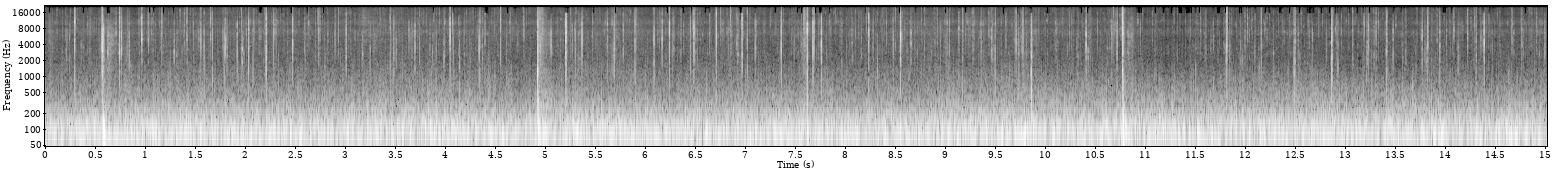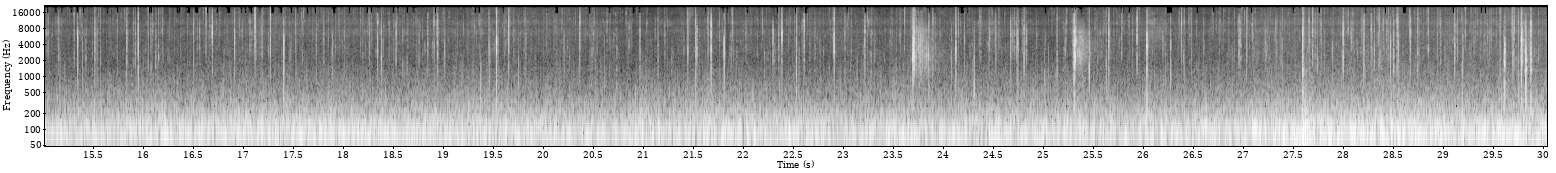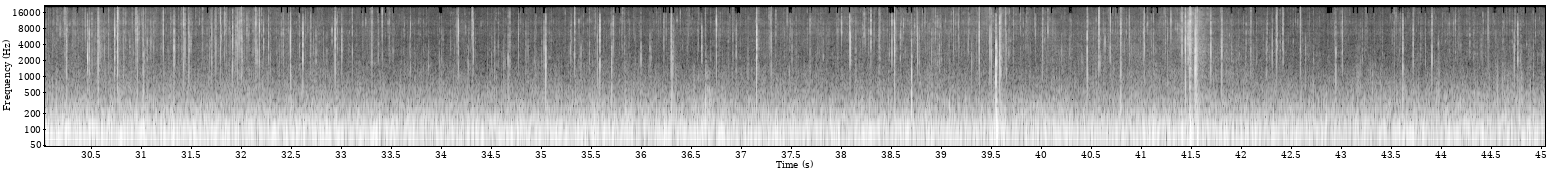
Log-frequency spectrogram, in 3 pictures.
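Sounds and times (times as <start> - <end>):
fire low rumble: 0.0 - 45.0
wood fire crackling and popping: 0.0 - 45.0.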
